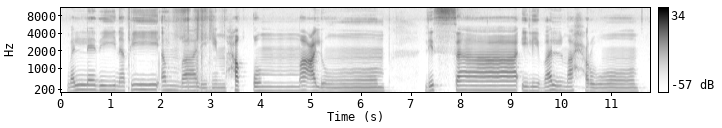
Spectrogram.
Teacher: सीन की शद पे देर लगानी है, मध्य वाजिब को 3 अलिफ के बराबर लंबा करना है. इली, यहाँ पर ये दोनों को ज़्यादा नहीं खींचना.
